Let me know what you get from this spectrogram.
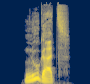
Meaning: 1. genitive singular of Nougat 2. plural of Nougat
- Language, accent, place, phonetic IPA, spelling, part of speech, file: German, Germany, Berlin, [ˈnuːɡat͡s], Nougats, noun, De-Nougats.ogg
